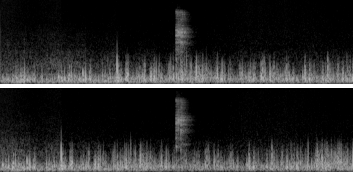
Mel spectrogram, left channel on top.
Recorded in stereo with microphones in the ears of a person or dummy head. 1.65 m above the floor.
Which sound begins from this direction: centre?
A camera shutter, at 1.8 s.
